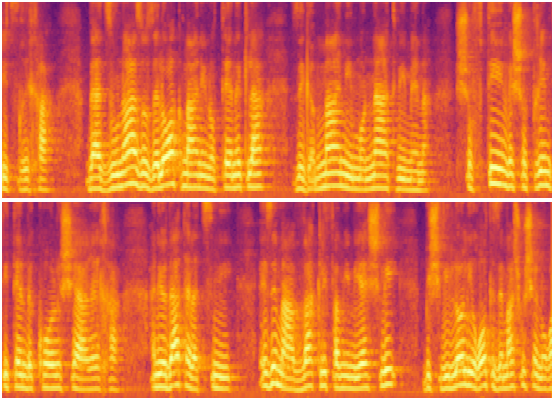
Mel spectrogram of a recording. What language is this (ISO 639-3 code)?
heb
